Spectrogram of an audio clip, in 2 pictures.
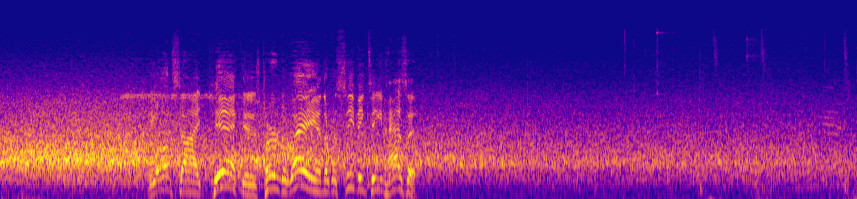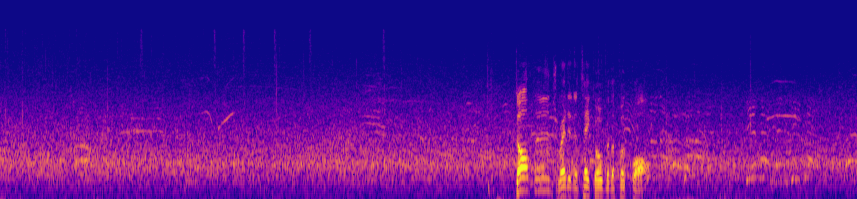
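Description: A large stadium crowd roars and cheers, loud at first and then settling to a steady murmur.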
